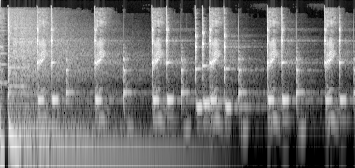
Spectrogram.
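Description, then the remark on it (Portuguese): A bright electronic phone ringtone plays a looping melody of short, bouncy notes in repeated bursts, loud, after an opening deep bass boom that fades away. “Mó cara de pau de agora me liga. No meu celular não tem mais o seu nome.”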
